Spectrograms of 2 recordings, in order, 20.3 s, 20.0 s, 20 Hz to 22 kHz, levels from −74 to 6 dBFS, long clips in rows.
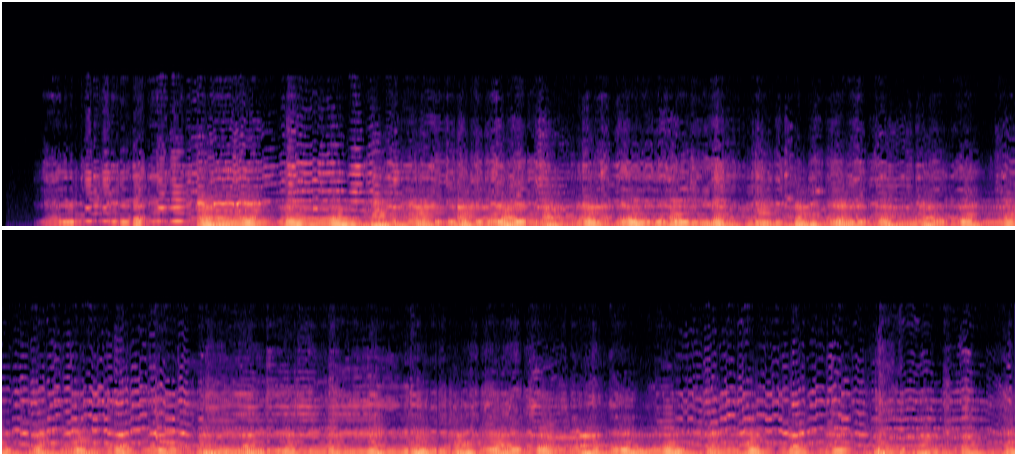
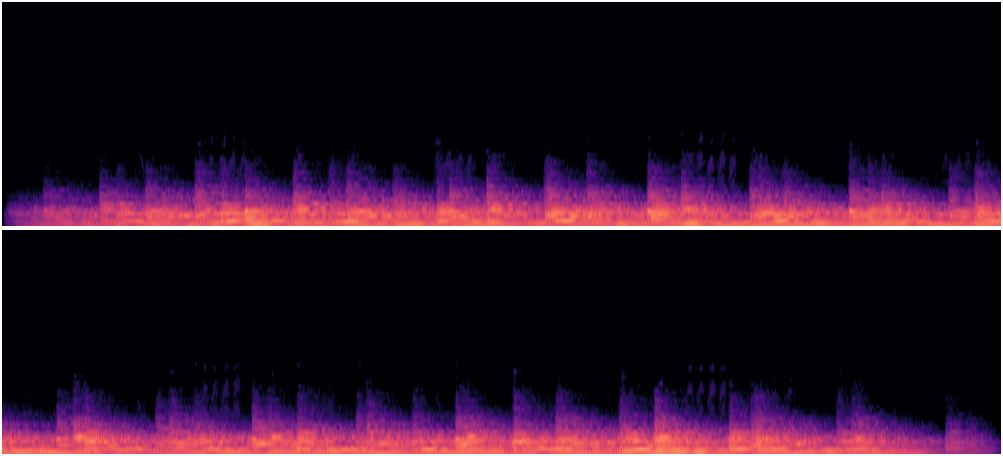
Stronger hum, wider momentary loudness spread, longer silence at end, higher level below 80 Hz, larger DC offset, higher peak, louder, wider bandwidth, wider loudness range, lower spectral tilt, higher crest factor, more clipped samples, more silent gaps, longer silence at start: neither; about the same, 5 LU vs 6 LU; about the same, 0 s vs 0.1 s; about the same, -48 dBFS vs -48 dBFS; neither; about the same, 0 dBFS vs 0 dBFS; first, -15 LUFS vs -18 LUFS; first, 13.5 kHz vs 6.8 kHz; about the same, 2 LU vs 2 LU; second, -5.5 dB/octave vs -7.5 dB/octave; about the same, 16 dB vs 18 dB; neither; neither; first, 0.35 s vs 0.15 s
